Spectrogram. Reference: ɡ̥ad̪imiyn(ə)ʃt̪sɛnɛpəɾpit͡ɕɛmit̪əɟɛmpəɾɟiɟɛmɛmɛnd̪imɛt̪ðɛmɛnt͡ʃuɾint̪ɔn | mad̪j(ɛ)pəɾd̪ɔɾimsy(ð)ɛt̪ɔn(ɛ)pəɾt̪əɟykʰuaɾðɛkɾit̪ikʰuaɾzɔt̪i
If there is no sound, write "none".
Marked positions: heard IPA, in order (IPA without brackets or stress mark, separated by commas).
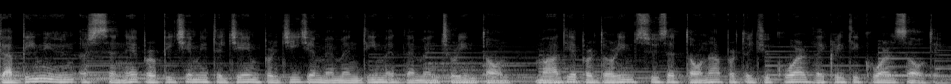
ə, ɛ, z, a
